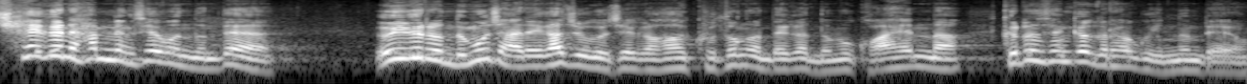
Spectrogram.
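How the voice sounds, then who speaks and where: A man speaks at a high pitch in a strong Gyeongsang accent. His pitch swings very widely. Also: fairly quick pace. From Gyeongsang Province, South Korea. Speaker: senior pastor. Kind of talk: sermon.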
